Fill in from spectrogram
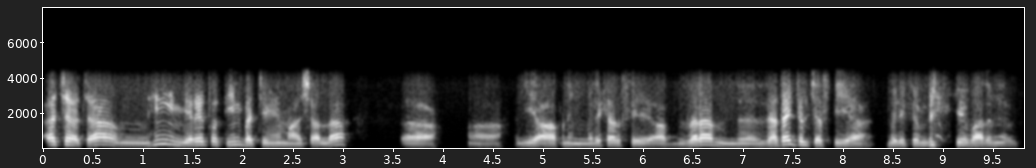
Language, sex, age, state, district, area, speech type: Urdu, male, 18-30, Jammu and Kashmir, Srinagar, urban, conversation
